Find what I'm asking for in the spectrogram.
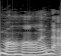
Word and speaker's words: Mulholland: I'm Nancy Mulholland.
